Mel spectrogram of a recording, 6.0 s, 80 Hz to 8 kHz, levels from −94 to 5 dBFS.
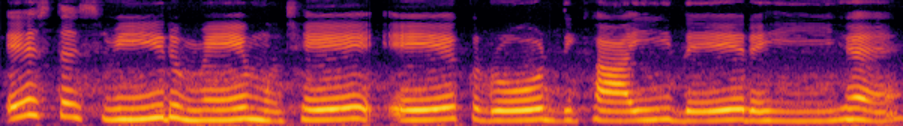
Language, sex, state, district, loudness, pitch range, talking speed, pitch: Hindi, female, Madhya Pradesh, Katni, -13 LUFS, 225-250 Hz, 100 wpm, 240 Hz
